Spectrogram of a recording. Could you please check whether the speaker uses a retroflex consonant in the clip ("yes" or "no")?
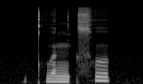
no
